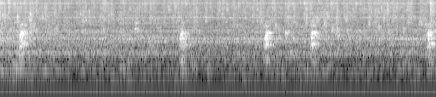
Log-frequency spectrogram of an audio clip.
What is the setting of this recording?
restroom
